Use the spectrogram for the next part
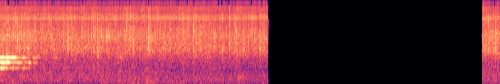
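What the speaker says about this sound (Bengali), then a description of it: "নোয়াখালীতে বৃষ্টির পরিমাণ প্রচুর পরিমাণ বৃদ্ধি পাচ্ছে" Heavy rain falling in Noakhali, Bangladesh, a steady moderate hiss of rainfall with scattered drops that cuts out abruptly into silence for several seconds, then returns briefly at the end.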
